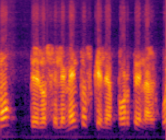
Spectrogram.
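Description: Speech only: a man's recorded voice with a thin, radio- or phone-like sound, over a faint steady low hum.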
